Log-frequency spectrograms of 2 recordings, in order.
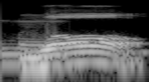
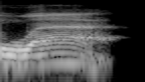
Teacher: huruf wawu sering dibaca tebal dan ini salah karena wawu sifatnya istifal. Jangan tebal, jangan wo, tapi wa.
